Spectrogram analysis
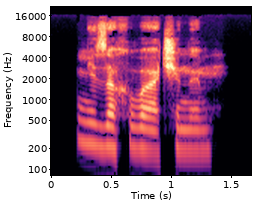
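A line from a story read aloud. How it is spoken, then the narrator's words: Sad wry smile. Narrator (Russian): грустно усмехнулась Лита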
